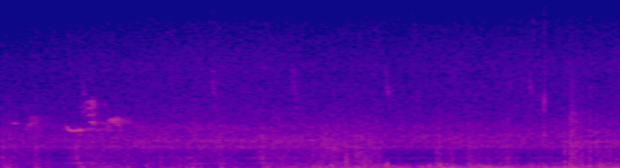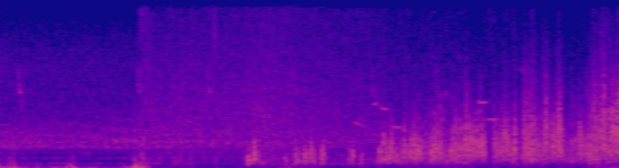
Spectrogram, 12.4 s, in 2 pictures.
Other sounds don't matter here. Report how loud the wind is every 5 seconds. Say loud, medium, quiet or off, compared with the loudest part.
medium, medium, loud.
